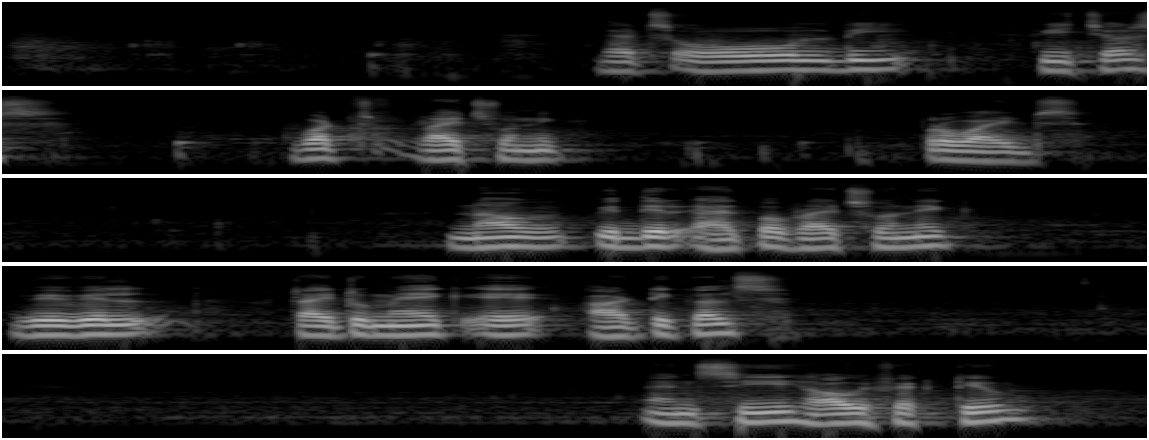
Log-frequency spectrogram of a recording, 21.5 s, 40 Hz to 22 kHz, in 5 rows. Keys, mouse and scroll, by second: 0.5-1.4 scroll down 1, 1.4 scroll up 1, 11.8-12.5 scroll down 1, 13.3-14.4 scroll up 1, 15.1 scroll down 1, 18.4-19.0 scroll up 1, 19.6 scroll down 1.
